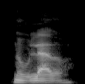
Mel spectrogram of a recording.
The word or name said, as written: Nublado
